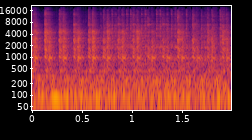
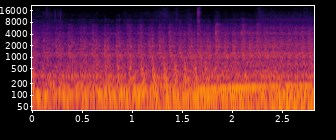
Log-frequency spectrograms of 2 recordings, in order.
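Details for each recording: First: Boat engine just started during winter prep, batteries on and warmed for a few seconds: fast, slightly uneven pulsing idle that sounds like it wants to stumble and needs more throttle; rough idle, cause not confirmed. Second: Boat engine during winter prep, just started and given more throttle: low steady chugging that picks up then holds an even rhythm; runs fine, water heard from the exhaust so cooling system is OK; normal idle.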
